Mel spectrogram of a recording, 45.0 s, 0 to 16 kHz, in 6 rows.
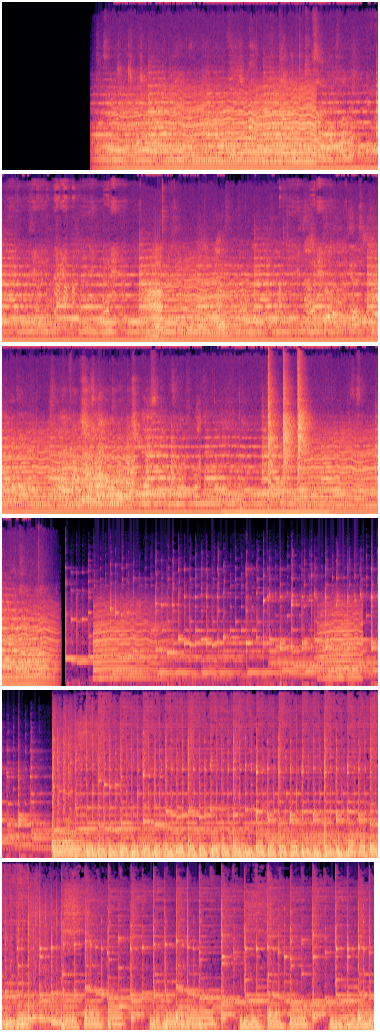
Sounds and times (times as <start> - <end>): Music: 1.8 - 23.0, 23.8 - 45.0.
